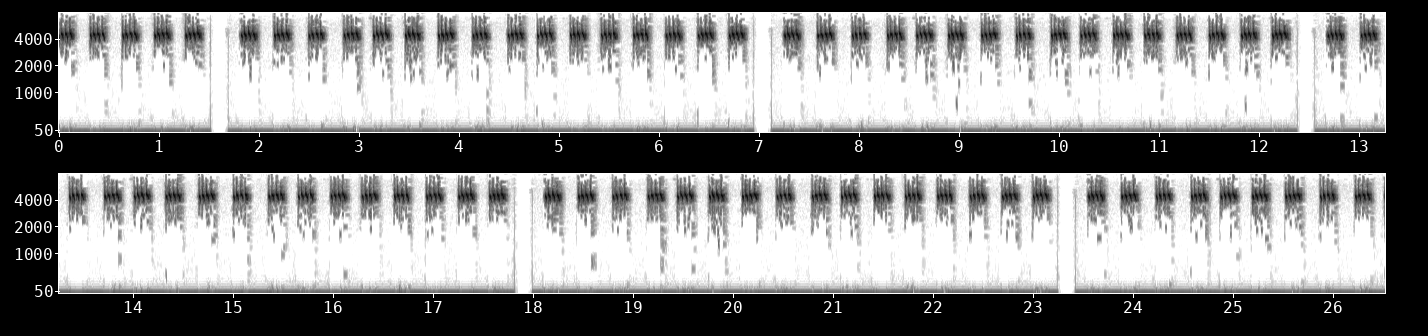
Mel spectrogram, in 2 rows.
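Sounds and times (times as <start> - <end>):
cricket chirping: 0.0 - 26.5.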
